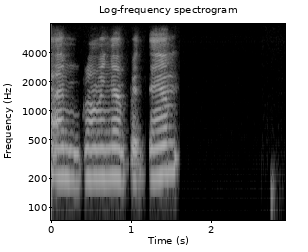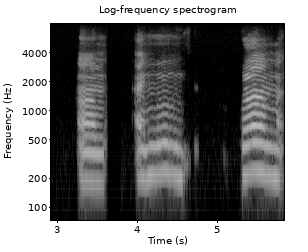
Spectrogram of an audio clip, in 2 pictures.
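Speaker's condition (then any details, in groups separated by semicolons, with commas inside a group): Traumatic brain injury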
